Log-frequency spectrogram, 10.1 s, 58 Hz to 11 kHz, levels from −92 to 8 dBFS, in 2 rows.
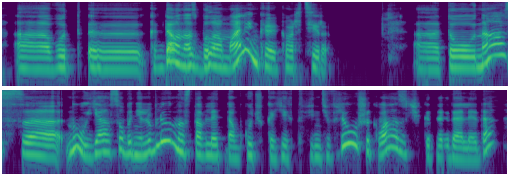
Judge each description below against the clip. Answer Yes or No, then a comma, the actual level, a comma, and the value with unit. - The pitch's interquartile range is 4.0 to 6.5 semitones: Yes, average, 4.4 semitones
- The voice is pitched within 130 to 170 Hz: No, medium, 185 Hz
